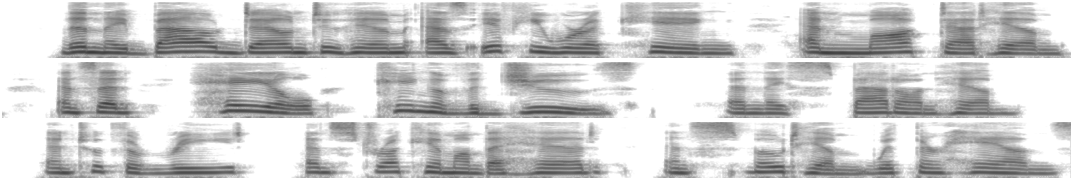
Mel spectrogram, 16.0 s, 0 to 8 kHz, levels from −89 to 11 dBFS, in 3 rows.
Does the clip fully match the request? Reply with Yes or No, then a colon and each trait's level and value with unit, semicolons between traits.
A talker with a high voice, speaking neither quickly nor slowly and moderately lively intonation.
Yes: high, 200 Hz; average, 165 wpm; average, 3.0 semitones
